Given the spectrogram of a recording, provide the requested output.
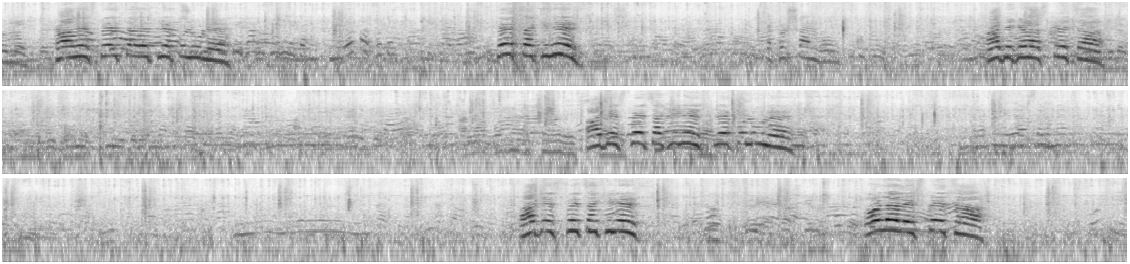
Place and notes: Bazar, Tirana, Albanien - Man selling plants at bazar
Following a man with a trolley who is trying to sell plants at the bazar. XY.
